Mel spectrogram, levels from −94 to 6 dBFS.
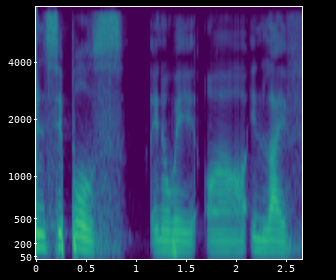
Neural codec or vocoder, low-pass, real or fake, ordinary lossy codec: none; 7.2 kHz; real; none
